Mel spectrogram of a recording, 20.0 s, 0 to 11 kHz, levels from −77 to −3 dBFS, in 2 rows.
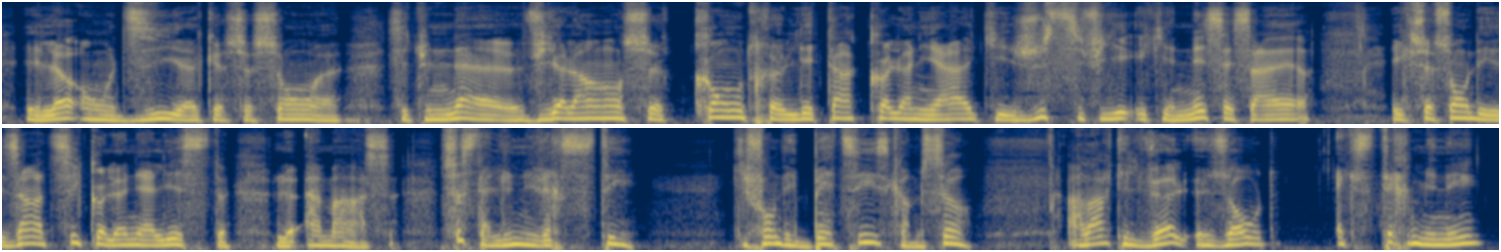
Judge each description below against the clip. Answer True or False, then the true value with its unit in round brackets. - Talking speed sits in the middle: False (130 wpm)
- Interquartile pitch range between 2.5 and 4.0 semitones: False (4.8 semitones)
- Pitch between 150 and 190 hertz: False (140 Hz)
